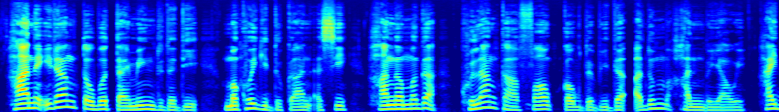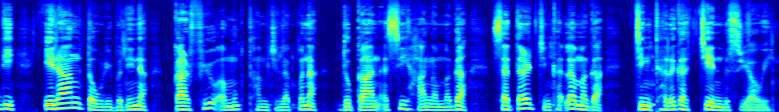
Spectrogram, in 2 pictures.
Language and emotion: Manipuri, neutral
